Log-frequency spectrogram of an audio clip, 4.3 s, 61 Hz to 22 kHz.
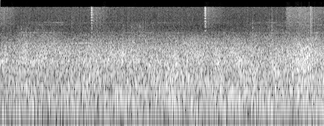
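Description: An airliner taking off from runway 24 left at Los Angeles International Airport, a loud, steady broadband jet engine roar filling the air without letup.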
